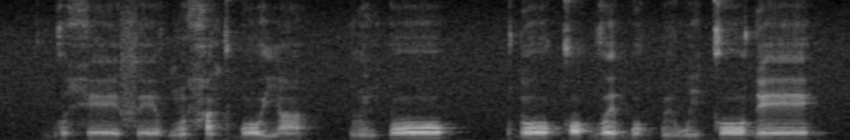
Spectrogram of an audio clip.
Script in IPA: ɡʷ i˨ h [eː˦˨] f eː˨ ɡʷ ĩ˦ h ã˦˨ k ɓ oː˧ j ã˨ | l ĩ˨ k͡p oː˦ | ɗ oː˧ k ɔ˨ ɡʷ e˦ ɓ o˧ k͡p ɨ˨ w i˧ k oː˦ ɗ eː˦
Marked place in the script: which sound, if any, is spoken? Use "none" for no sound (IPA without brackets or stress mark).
eː˨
